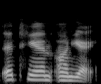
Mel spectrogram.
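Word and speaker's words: Étienne Aigner: I looked up the pronunciation. It is Etienne on Yay.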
